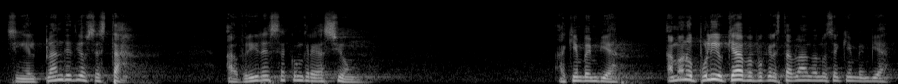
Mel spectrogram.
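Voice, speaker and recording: A man pastor preaching a sermon in church, swinging between loud, forceful passages and hushed, quiet ones. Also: fairly high pitch, lively intonation, fairly quick, pauses often, in a large hall. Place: church sanctuary.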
